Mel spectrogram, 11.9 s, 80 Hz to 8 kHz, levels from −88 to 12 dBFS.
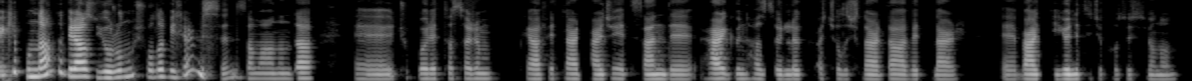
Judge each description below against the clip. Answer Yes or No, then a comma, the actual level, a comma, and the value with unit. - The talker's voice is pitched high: No, medium, 175 Hz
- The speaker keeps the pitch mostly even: Yes, narrow, 2.3 semitones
